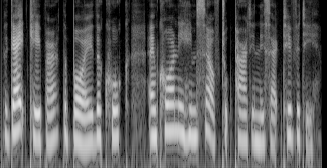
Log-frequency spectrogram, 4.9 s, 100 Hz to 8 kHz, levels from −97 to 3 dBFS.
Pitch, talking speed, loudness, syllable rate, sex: 220 Hz, 185 wpm, -20 LUFS, 4.7 syllables/s, female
